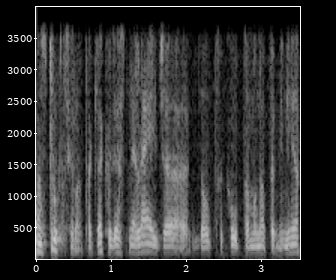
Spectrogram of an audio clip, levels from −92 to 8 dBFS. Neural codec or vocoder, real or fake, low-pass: codec, 16 kHz in and 24 kHz out, 2.2 kbps, FireRedTTS-2 codec; fake; 3.6 kHz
